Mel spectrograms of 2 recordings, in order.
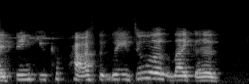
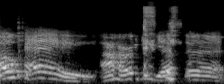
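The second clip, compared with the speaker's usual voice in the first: unhurried pace, okay drawn out long. Showing how one would have said it the way the other speaker did: imitating a friend's delivery. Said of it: "I absolutely would have said it the way Tia said it".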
